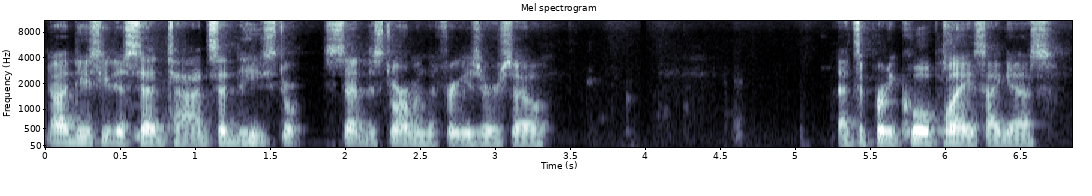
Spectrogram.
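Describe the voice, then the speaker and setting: A man hosting a relaxed evening chat show. He rambles and restarts his sentences, reads viewer comments aloud, and teases his guests with an easy humor. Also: mid-range voice, normal speed. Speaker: host. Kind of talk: casual chat.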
